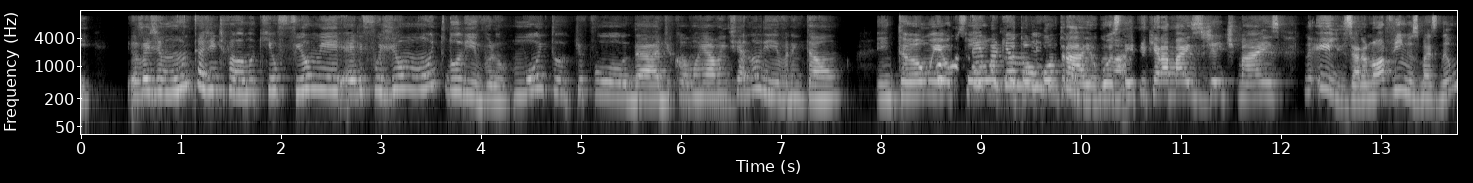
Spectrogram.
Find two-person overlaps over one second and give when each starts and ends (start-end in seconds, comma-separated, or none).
8.6-10.7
